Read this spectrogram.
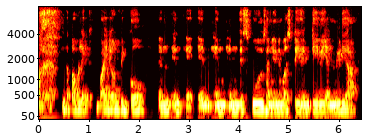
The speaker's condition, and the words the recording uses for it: Stuttering. I'm getting better in English, because I used to stammer more in English and less in Hindi.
